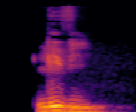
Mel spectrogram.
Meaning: Levi (third son of Jacob)
- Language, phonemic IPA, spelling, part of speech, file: French, /le.vi/, Lévi, proper noun, LL-Q150 (fra)-Lévi.wav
